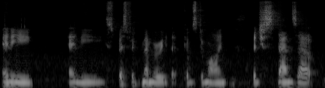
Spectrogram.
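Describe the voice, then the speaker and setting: A man's voice: fairly low pitch, monotone, moderate pace. A man hosting an interview podcast, speaking in a friendly way and often murmuring agreement. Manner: friendly, frequent affirming murmurs. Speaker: podcast host.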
